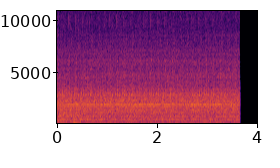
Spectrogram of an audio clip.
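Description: Four-cylinder petrol engine idling evenly, heard close up in the open engine bay, with a faint steady high whine. The misfire is gone now that the spark plug's rubber boot is properly seated. The sound cuts off abruptly near the end.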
